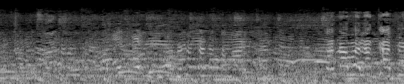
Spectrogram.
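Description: Several women's voices chattering at once over background music.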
